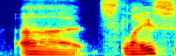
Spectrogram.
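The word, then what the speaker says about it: Slyce: Yeah, Gray Sail, Tapped Apple, Slice is the name of it. Okay, I'll have to try a little bit of that. Yeah, that's it's Slice, but it's spelled with a Y.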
